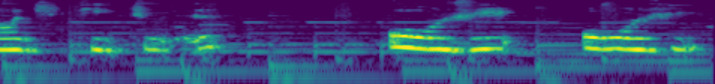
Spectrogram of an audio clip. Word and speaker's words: hoje: So the second word I want to teach you is hoje. Hoje. Normally Brazilian people don't pronounce H, the letter H. So you don't say hoje, you say hoje, hoje.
